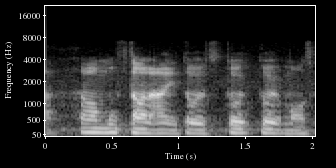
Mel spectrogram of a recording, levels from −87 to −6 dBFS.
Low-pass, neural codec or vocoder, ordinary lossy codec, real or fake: 7.2 kHz; vocoder, 22.05 kHz, 80 mel bands, Vocos; none; fake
